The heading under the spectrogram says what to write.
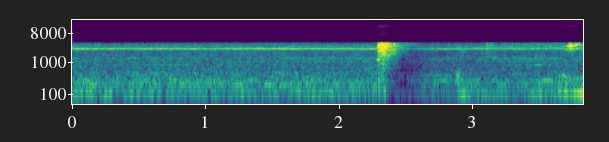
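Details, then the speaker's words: Air conditioning compressor 2RD132X5BA after repair: steady hum with a thin, high fan whistle, then a sharp hiss of released air as the motor picks up speed and vibrates; the compressor pumps properly. "изпуска стата и набира обороти чува се дори вибрирането на компресор значи компресорът е успешно свързан"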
